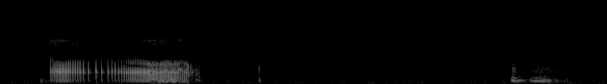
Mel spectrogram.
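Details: Heavy snoring in a woman with sleep apnea: a loud, rattling snore over a second long, a long quiet pause, then a shorter snort.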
